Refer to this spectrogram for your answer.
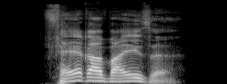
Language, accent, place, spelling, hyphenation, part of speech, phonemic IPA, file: German, Germany, Berlin, fairerweise, fai‧rer‧wei‧se, adverb, /ˈfɛːʁɐˌvaɪ̯zə/, De-fairerweise.ogg
- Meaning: to be fair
